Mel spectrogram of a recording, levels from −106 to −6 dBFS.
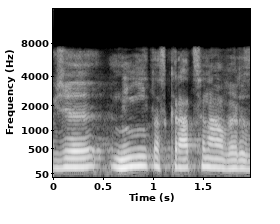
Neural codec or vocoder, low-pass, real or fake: codec, 16 kHz, 16 kbps, FreqCodec, smaller model; 7.2 kHz; fake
